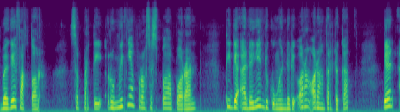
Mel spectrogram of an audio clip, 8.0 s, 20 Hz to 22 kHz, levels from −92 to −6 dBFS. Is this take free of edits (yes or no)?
yes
